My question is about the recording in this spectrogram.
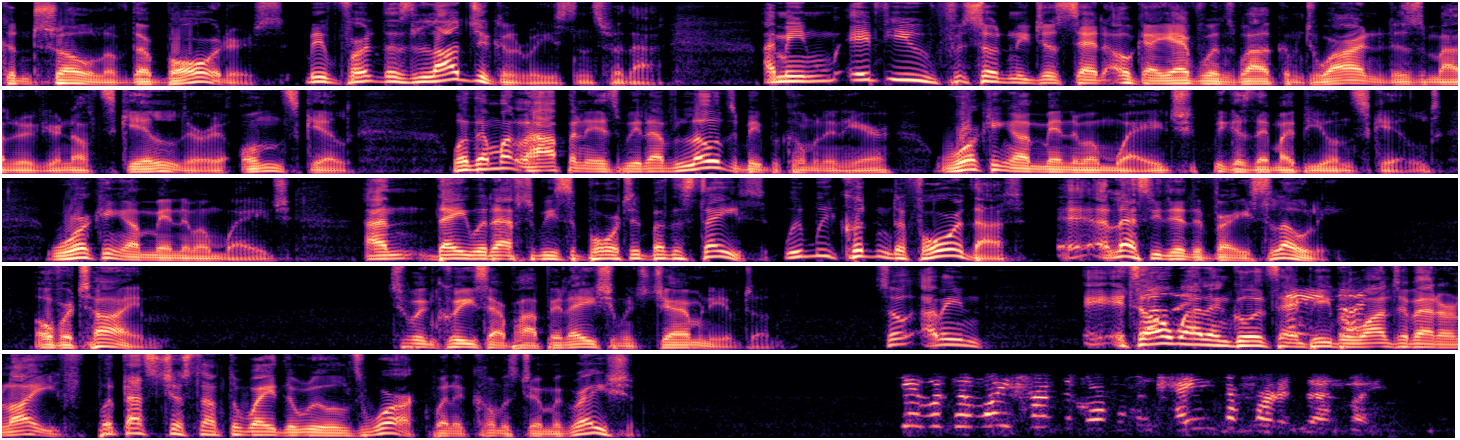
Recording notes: (Audio Intewrviews only). Opens the phone lines to invite callers. The debate among the callers becomes heated at times.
